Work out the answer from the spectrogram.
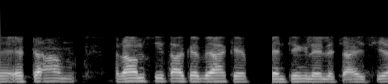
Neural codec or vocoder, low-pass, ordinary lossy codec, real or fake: vocoder, 44.1 kHz, 128 mel bands every 512 samples, BigVGAN v2; 3.6 kHz; none; fake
